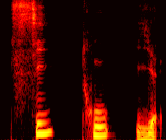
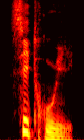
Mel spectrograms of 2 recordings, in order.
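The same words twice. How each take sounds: First: Very slow. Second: Said in the usual way. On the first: Shown as a demonstration. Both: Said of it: "on n'entend pas de I".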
